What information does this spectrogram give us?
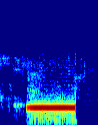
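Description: A telephone tone after a dropped call: one steady, mid-pitched beep that holds for about a second and then cuts off abruptly, with a few faint sounds before it and near silence after.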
